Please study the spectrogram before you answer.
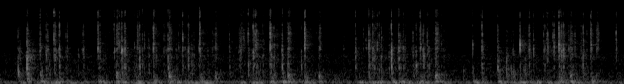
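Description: Short-nailed fingertips type rapidly on a backlit black plastic gaming keyboard, a full-size, hollow-bodied board, pressing and tapping the keys. A dense, continuous run of sharp, bright clicks and clacks rides over a low hollow thump from the body, with brief pauses between bursts.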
